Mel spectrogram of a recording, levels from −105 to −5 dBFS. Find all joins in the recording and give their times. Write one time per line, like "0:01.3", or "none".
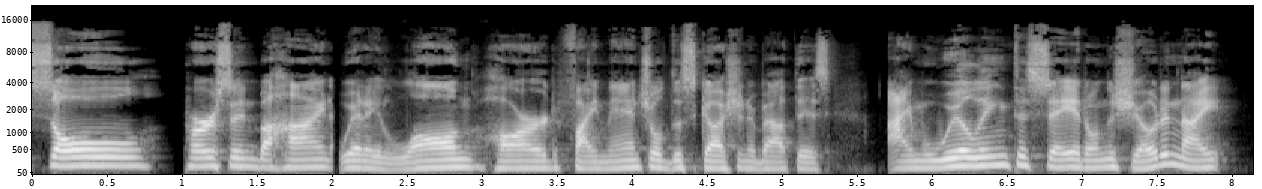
0:00.9
0:02.0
